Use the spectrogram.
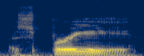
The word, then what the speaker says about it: Esprit: How do you say this? Help me out. It's a Spree. Esprit, but it's spelled E-Spirit, right?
